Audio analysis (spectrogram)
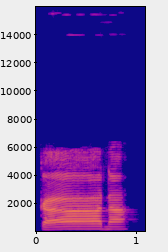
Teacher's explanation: الف سے پہلے باریک حرف ہے، الف باریک پڑھا جائے گا اور الف لمبا کیا جائے گا 1 سیکنڈ، بیکوز الف مدہ بھی ہے، کیونکہ ادھر دیکھیں زبر الف سے پہلے۔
